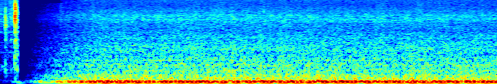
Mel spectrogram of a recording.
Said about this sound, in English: Okay, let's listen to fan number three.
